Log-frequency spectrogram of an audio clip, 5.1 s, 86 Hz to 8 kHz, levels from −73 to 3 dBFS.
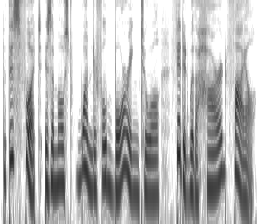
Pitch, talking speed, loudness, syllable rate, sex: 200 Hz, 165 wpm, -19 LUFS, 3.8 syllables/s, female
